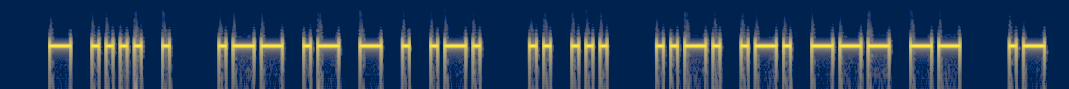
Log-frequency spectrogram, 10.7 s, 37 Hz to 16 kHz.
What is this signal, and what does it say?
Morse code, heard as a keyed tone, about 17 wpm, 700 Hz. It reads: THE WATER IS FROM A
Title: Sentences from Top 1000 Words - Review Part 5 - 17wpm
